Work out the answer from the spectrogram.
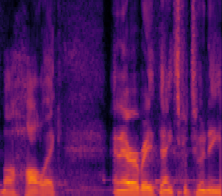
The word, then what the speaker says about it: Michalik: There is no C pronunciation in her last name. It is not Michalik. It is Mahalik.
